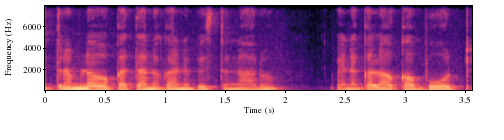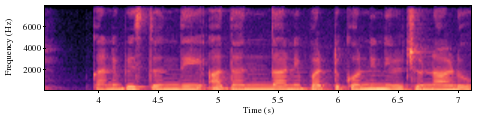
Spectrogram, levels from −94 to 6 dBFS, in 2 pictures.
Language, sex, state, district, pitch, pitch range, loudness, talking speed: Telugu, female, Andhra Pradesh, Visakhapatnam, 205 Hz, 200-215 Hz, -15 LUFS, 100 wpm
